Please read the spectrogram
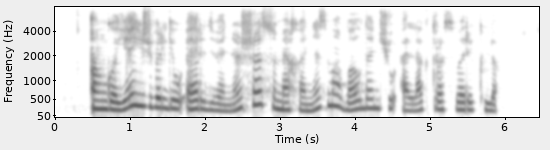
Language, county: Lithuanian, Klaipėda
